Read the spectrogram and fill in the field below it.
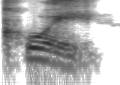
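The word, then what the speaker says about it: Kwai: Quay yeah it's k it's looks like it's spelled like Kauai but it's quite as my Vietnamese tour guide to us we should say koi and that probably you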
